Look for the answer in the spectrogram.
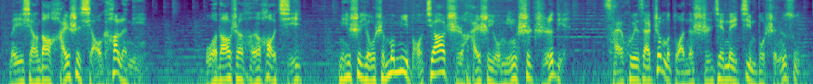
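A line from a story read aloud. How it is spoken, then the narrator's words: Deep voice. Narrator (Chinese): 上官行沉声道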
